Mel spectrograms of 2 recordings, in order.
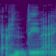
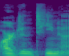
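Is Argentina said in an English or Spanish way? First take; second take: Spanish; English. First: It is pronounced the Spanish way. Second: It is pronounced the English way. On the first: The speaker calls it right. "instead of like Argentina" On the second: The speaker calls it wrong. "It's like saying Argentina"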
